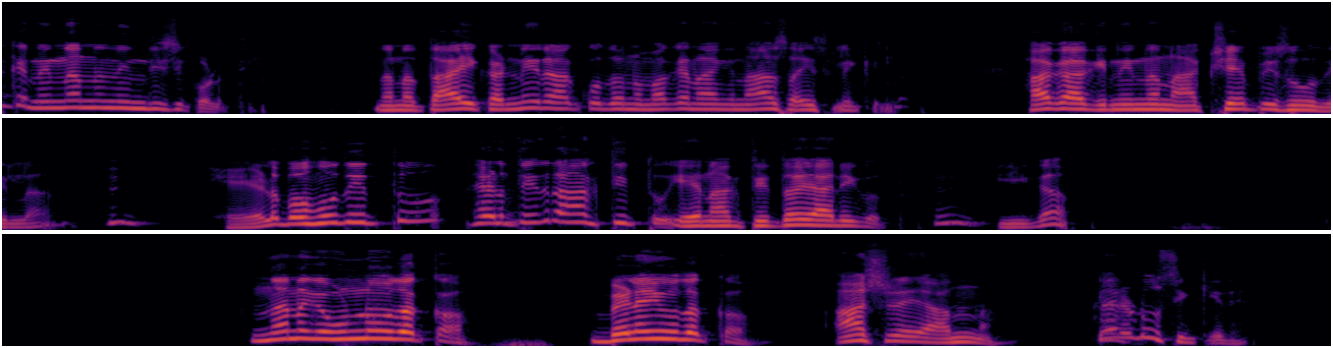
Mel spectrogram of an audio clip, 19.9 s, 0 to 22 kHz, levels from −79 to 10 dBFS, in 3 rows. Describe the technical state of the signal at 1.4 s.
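At 1.4 s the speech signal is intact, with no audible fault at that moment.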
